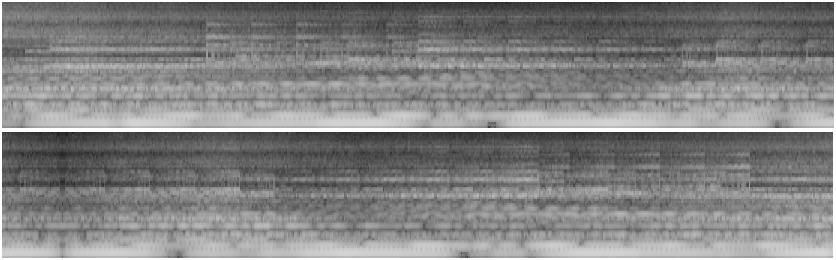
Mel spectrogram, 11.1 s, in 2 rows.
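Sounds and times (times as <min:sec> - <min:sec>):
synth pads: 0:00.1 - 0:11.0.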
